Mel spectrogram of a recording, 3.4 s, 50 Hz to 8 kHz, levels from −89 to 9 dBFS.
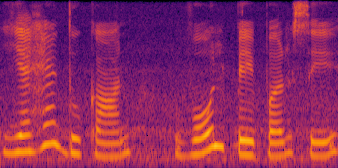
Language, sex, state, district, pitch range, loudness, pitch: Hindi, female, Haryana, Jhajjar, 200-255 Hz, -16 LUFS, 225 Hz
